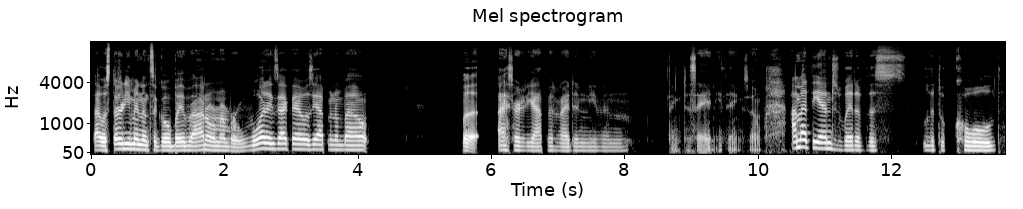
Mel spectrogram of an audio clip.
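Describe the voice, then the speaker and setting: A podcast host recovering from a cold, sounding a bit nasal and congested, rambling chattily in a basement with frequent laughs. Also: male voice, medium pitch, normal speed, a little mellow, clear, resonant tone, no echo, clean studio sound. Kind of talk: casual solo podcast chat. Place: basement room.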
